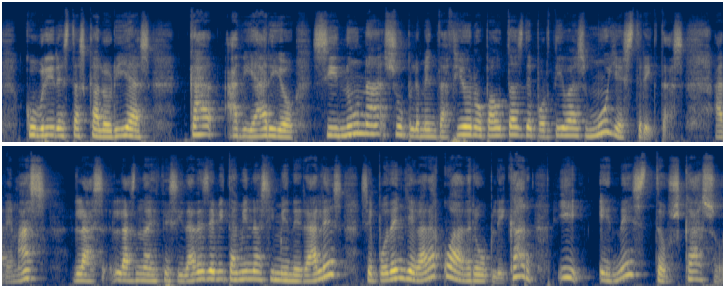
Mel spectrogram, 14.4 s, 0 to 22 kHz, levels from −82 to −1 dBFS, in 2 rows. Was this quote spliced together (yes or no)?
yes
